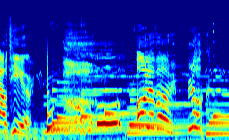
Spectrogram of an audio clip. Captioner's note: soft harp music; mother gasps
